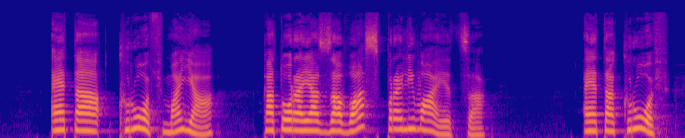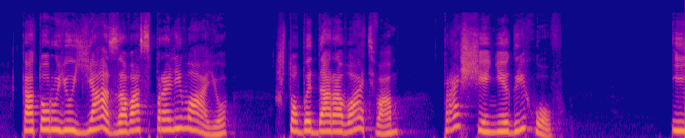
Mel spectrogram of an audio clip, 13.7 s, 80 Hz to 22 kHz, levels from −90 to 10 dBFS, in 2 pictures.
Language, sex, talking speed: Russian, female, 90 wpm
